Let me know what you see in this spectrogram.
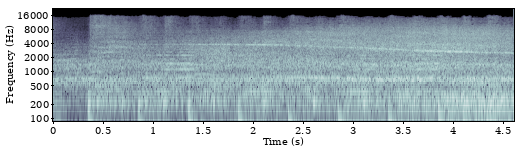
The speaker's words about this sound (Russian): А что это за самолет? Иван, что это за самолет? Это С-1. У него рекордная скорость.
